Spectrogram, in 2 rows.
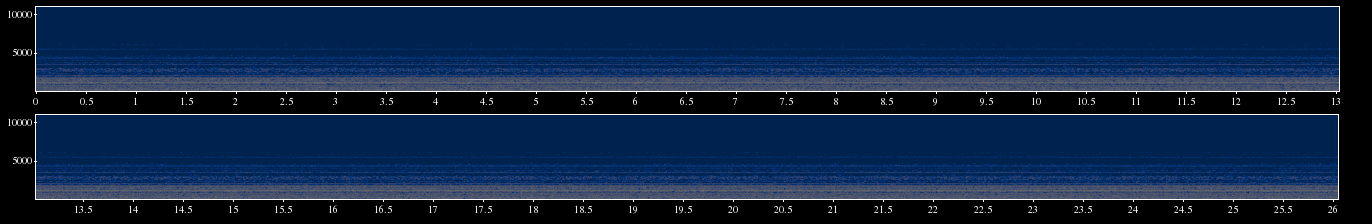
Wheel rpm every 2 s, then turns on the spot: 0, 0, 0, 0, 0, 0, 0, 0, 0, 0, 0, 0, 0.
none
